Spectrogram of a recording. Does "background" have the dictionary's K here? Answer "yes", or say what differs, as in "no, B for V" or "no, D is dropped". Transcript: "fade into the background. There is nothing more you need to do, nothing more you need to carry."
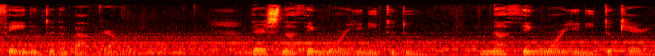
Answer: yes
